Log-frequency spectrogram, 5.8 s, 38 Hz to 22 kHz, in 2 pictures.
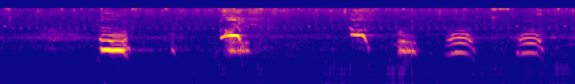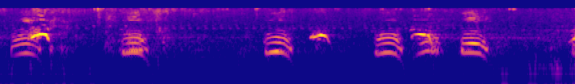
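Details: Training session of a Segugio Italiano at Sofiko, Evros, dated 12 September 2018: clear, musical hound bays, each one rising then falling, repeated roughly twice per second in an uneven chain.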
